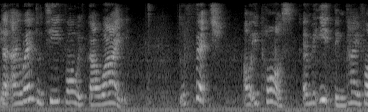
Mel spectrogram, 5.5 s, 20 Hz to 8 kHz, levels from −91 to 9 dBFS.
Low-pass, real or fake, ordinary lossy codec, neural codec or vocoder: 7.2 kHz; real; none; none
